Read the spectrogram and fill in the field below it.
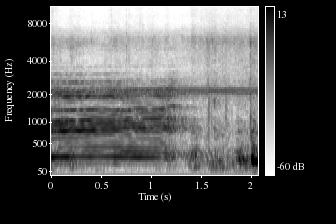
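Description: Footsteps shuffle on dry straw.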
